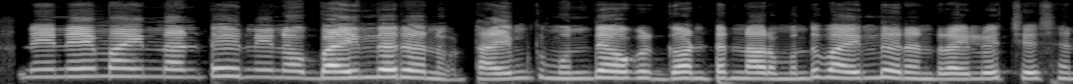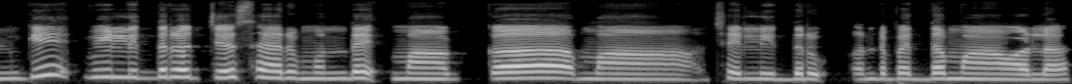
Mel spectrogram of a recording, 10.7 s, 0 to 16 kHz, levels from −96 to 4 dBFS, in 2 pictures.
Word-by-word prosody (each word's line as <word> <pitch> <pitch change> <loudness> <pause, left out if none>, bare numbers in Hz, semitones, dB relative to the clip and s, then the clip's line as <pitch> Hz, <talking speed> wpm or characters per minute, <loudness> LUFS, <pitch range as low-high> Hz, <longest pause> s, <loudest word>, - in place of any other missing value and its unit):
నేనేమైందంటే, 340 0 +1 0.2
నేను 310 -2 -2 0.2
బయలుదేరాను. 295 -2 +5 0.2
టైమ్‌కి 260 +5 0
ముందే 265 +3 +2
ఒక 285 - -3 0.2
గంటన్నర 265 -1 +2
ముందు 275 +5 -4
బయలుదేరాను 275 -3 +1
రైల్వే 245 +2 0
స్టేషన్‌కి. 260 +5 -3 0.2
విళ్ళిద్దరు 320 0 0
వచ్చేసారు 290 -1 -2
ముందే. 255 +2 -1 0.2
మా 245 - 0
అక్క, 240 +2 -15 0.5
మా 235 -1 -2 0.5
చెల్లి 245 -2 -4
ఇద్దరు. 230 0 -5 0.2
అంటే, 240 0 -8
పెద్దమ్మ 245 +2 -3 0.3
వాళ్ళ 215 0 -3
275 Hz, 125 wpm, -22 LUFS, 250-315 Hz, 0.5 s, బయలుదేరాను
